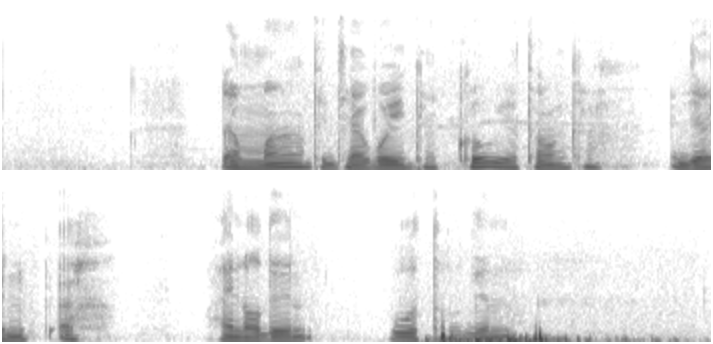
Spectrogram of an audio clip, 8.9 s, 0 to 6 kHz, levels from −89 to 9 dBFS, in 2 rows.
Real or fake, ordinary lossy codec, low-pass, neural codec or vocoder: real; none; 5.4 kHz; none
